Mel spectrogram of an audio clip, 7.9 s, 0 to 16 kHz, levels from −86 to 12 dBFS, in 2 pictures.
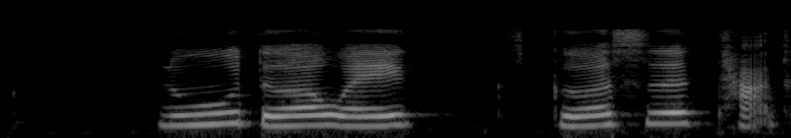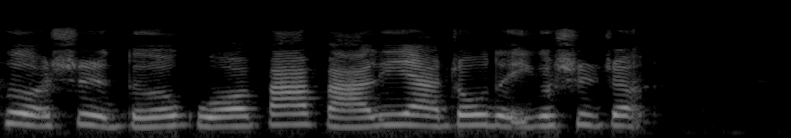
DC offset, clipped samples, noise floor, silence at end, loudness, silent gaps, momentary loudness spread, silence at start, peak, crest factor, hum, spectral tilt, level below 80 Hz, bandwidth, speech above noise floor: under 0.1%; under 0.1%; -84 dBFS; 0.75 s; -38 LUFS; none; 9 LU; 0.8 s; -24 dBFS; 14 dB; none; -3 dB/octave; -84 dBFS; 8.2 kHz; 46 dB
